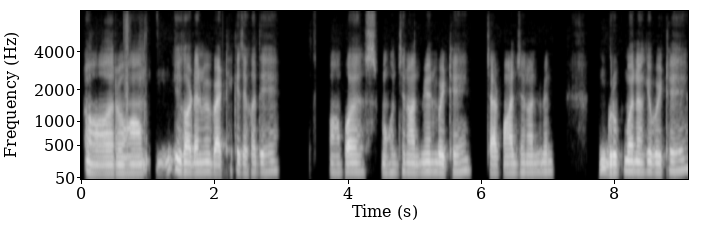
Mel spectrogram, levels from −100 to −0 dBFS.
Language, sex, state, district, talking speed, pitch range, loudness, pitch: Chhattisgarhi, male, Chhattisgarh, Rajnandgaon, 180 wpm, 110-125 Hz, -23 LUFS, 115 Hz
